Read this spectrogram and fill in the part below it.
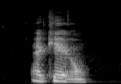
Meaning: inflection of acquérir: 1. first-person plural present indicative 2. first-person plural imperative
- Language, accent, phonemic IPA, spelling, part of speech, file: French, Canada, /a.ke.ʁɔ̃/, acquérons, verb, LL-Q150 (fra)-acquérons.wav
